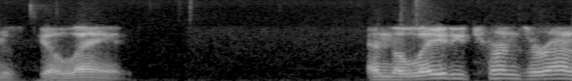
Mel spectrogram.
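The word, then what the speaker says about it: Ghislaine: Because that's that's how you properly pronounce her name is Gileain.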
